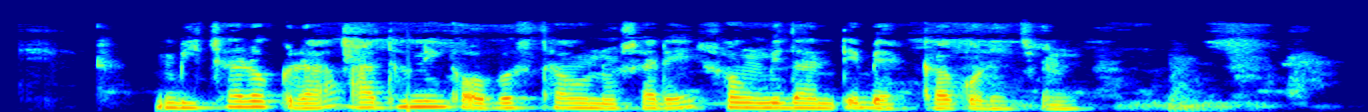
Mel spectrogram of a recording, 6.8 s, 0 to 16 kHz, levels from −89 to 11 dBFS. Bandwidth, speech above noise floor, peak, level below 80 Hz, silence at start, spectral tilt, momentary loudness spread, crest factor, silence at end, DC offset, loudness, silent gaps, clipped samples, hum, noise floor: 7.6 kHz; 27 dB; -4 dBFS; -54 dBFS; 0.5 s; -7 dB/octave; 19 LU; 18 dB; 0.35 s; under 0.1%; -21 LUFS; none; under 0.1%; none; -48 dBFS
